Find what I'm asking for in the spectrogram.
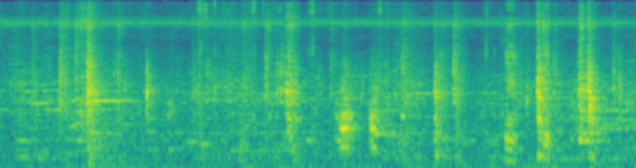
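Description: Two hens in a large cage cluck in short, uneven bursts close by, with a voice murmuring faintly now and then.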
